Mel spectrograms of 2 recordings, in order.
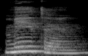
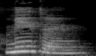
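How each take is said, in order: Both takes have the same delivery.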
